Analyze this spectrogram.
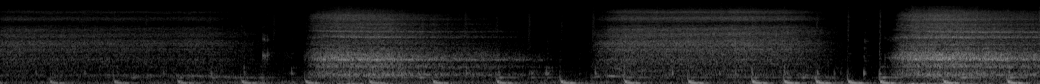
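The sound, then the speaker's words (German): Deep, full breathing in and out: long, loud, hissing breaths alternate in slow succession, each inhale and exhale drawn out fully, over a faint, steady low pulse. “Und vollständig ein, vollständig ausatmen.”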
